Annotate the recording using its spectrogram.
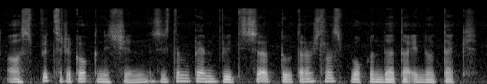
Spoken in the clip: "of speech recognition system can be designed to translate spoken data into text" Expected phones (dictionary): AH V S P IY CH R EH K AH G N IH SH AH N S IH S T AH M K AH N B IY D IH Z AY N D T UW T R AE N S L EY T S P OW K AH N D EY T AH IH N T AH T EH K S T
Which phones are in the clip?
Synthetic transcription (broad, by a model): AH S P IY S R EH K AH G N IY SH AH N S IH S T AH M K AH N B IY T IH S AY T UW T R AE N S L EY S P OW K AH N D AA T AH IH N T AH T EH K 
